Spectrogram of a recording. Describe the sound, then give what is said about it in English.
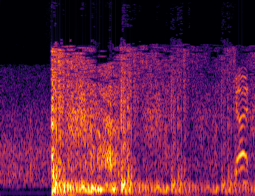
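A gunshot during target practice cracks out suddenly, followed by a sustained, harsh, noisy tail that stays loud to the end. “Okay, I heard more than one shot.”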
